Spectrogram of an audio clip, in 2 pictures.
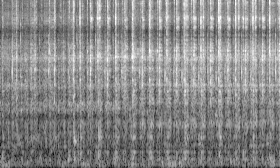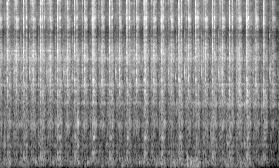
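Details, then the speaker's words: Burrell steam engine running after replacing a worn connecting rod big-end bush that caused a knock: light, even clicking about three per second with water pump chatter behind, no heavy knock; knock appears gone. "Running the engine now, the knocking sound appears to be gone. It can be hard to tell with the sounds of the water pump, so I turn the water pump on and off here so you can hear the difference more clearly."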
